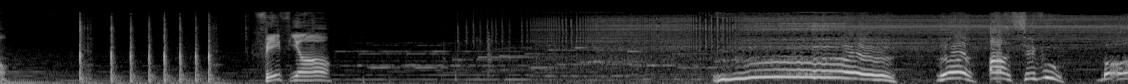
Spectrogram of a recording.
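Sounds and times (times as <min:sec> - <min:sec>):
knocking on a door: 0:00.8 - 0:02.2
speech: 0:02.6 - 0:03.4, 0:07.1 - 0:11.2.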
